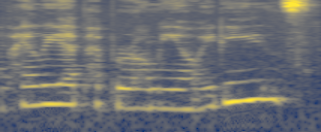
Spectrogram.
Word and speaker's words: Pilea peperomioides: This is my Pilea peperomioides, I believe is how you pronounce the name of this plant, or some call it a Chinese money plant.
